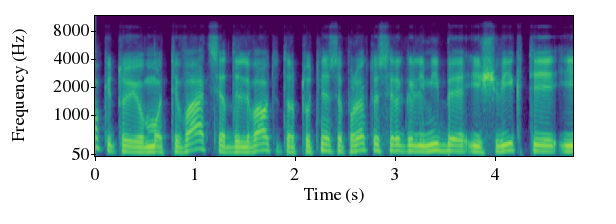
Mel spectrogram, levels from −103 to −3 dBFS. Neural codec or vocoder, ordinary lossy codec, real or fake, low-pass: none; Opus, 24 kbps; real; 7.2 kHz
